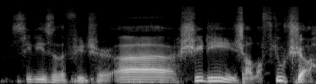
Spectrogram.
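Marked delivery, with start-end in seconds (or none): 1.8-3.1 put-on slurry Scottish Sean Connery accent, s turned to sh; "C Ds" said as "shee deezh", Sean Connery style; Sean Connery impression. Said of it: "You need to do that in a Sean Connery accent".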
